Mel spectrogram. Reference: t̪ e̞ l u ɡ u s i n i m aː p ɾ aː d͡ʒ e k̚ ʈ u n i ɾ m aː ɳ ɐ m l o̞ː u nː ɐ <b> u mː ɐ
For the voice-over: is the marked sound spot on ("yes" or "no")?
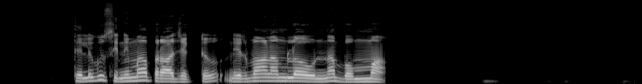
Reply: yes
